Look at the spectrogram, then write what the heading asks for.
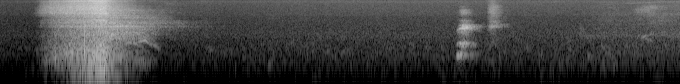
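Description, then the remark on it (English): A single long, breathy exhale as a person breathes out with both fists on the knees opening, swelling and then fading over about a second and a half, followed by quiet and a couple of soft, brief sounds. “Now both fists on the knees opening as we breathe out.”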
